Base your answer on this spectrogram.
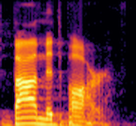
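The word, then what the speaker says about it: Bamidbar: In Hebrew, it's pronounced like this, Ba-Midbar, which means in the wilderness.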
